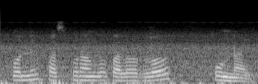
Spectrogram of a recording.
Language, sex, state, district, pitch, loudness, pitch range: Telugu, female, Telangana, Mahabubabad, 190 Hz, -15 LUFS, 175-200 Hz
